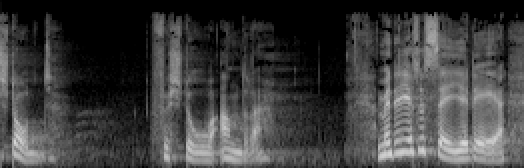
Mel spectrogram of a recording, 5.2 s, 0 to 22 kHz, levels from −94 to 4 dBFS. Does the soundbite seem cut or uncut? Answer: cut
